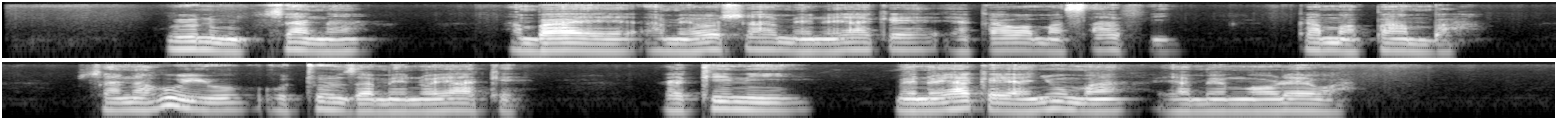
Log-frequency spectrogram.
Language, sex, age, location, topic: Swahili, male, 50+, Nairobi, health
